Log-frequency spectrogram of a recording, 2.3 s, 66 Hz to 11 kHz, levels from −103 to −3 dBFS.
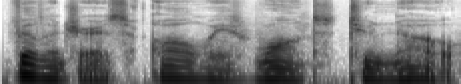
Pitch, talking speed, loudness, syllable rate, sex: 85 Hz, 130 wpm, -22 LUFS, 3.9 syllables/s, male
